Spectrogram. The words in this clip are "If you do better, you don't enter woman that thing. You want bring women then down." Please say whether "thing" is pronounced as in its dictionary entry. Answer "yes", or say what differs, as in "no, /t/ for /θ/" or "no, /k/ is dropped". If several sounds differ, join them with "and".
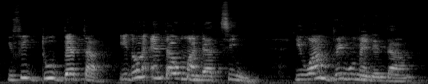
no, /t/ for /θ/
